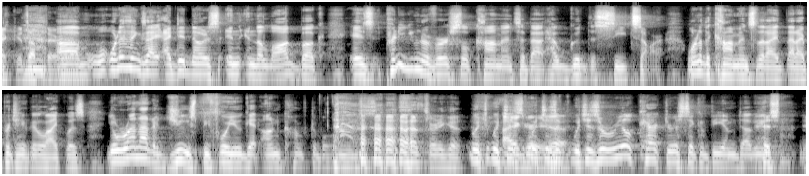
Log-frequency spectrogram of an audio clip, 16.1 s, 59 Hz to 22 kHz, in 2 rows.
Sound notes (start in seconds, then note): 11.4 laughs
